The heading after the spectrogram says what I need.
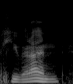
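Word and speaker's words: Gibrán: No, it's not, because the G in Spanish is pronounced like an H when it's followed by a vowel.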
